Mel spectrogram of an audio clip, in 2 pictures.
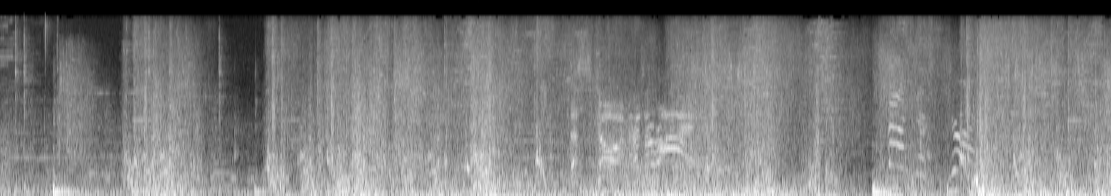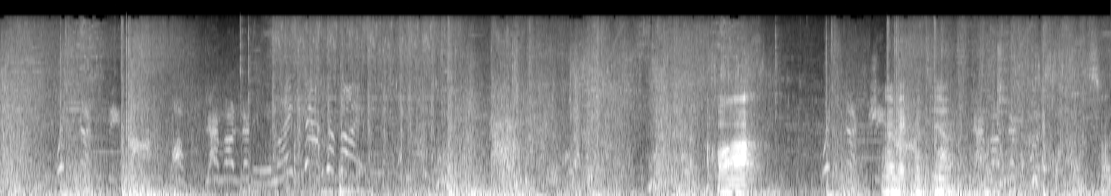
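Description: Game battle effects clash and burst.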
